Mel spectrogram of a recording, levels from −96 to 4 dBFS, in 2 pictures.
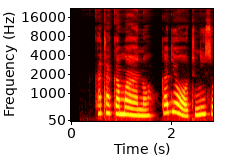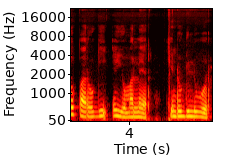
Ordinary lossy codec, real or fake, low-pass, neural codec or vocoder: none; real; none; none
